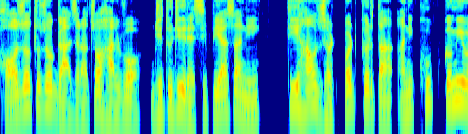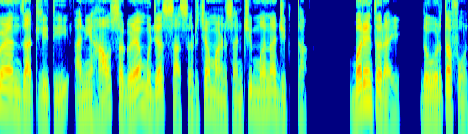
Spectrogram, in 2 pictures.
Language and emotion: Goan Konkani, neutral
